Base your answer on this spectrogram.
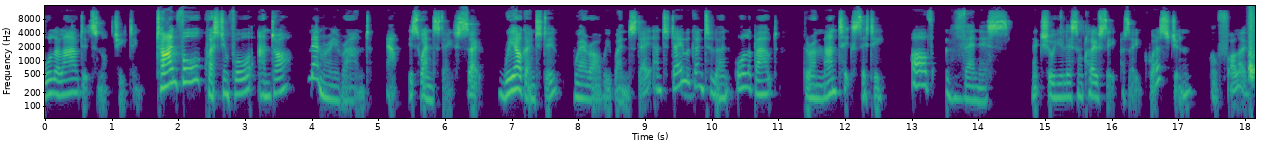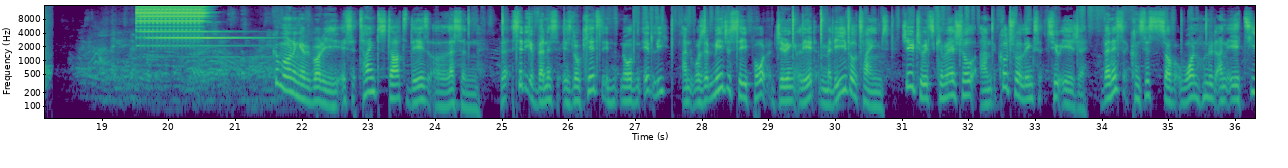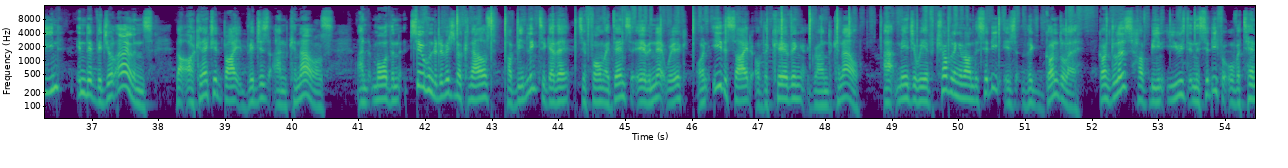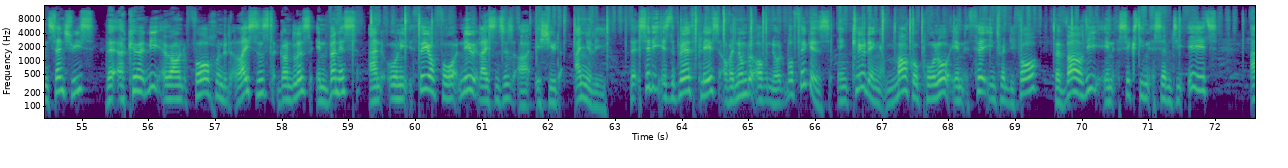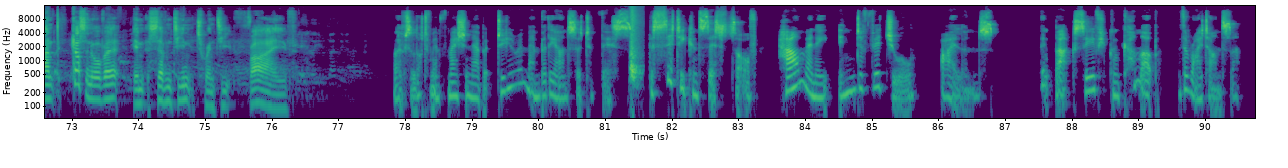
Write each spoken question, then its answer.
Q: The city consists of how many individual islands?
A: The city, Venice, consists of 118 individual islands.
